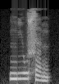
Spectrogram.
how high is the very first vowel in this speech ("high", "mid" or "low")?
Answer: high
